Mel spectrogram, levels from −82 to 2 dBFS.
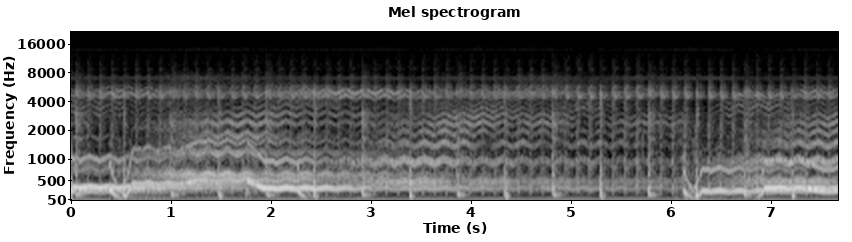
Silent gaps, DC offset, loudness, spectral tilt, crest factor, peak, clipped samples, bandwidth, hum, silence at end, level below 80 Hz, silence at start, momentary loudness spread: none; under 0.1%; -20 LUFS; -6 dB/octave; 14 dB; -6 dBFS; under 0.1%; 9.2 kHz; none; 0 s; -42 dBFS; 0 s; 13 LU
